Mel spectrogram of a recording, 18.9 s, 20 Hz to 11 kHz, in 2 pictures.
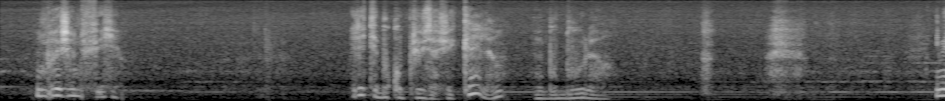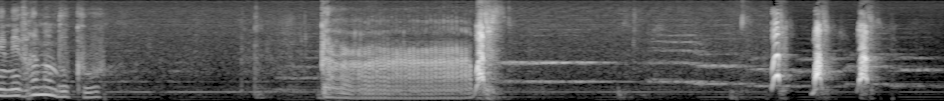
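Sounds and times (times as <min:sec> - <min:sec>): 
speech: 0:00.4 - 0:01.3, 0:03.5 - 0:06.2, 0:09.4 - 0:10.6, 0:12.7 - 0:13.3
person imitating a dog barking and growling: 0:12.6 - 0:14.6, 0:17.2 - 0:18.3.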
